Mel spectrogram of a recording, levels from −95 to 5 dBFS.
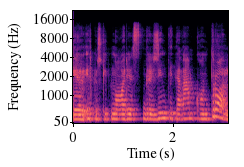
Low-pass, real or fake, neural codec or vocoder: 14.4 kHz; fake; codec, 44.1 kHz, 7.8 kbps, Pupu-Codec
